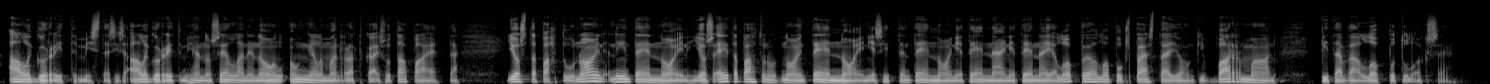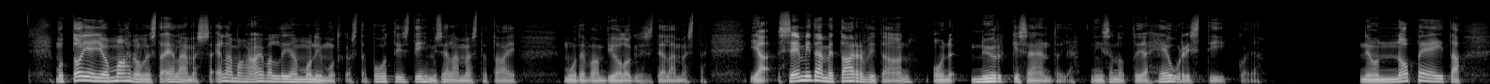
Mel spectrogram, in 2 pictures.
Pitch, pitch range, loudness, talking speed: 105 Hz, 95-120 Hz, -25 LUFS, 140 wpm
